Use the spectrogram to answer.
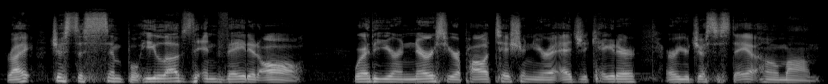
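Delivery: loud, high preacher's cry; preaching at full force. Acted. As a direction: push it out to the whole room. Preaching climax.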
